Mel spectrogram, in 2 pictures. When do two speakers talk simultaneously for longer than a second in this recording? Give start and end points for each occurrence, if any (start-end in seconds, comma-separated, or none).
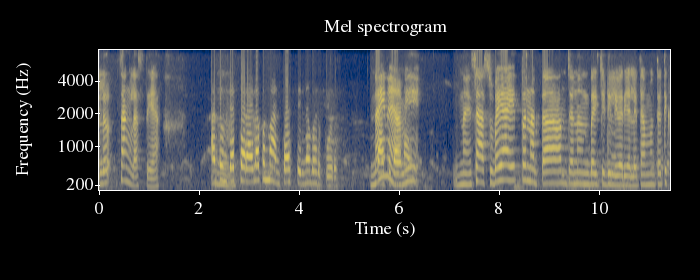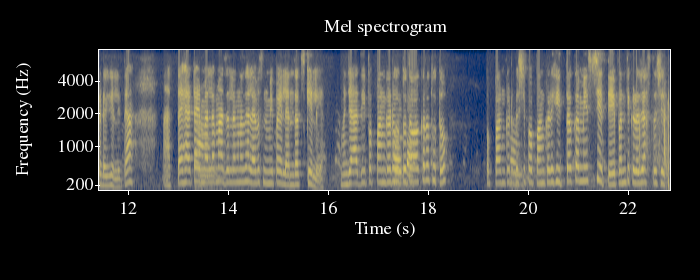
none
